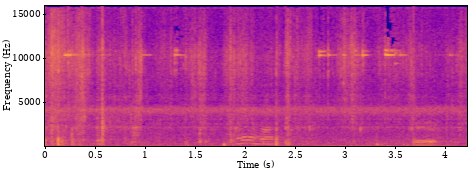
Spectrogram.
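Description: Footsteps and rustling through leaf litter and brush, with two brief high-pitched vocal sounds, one about halfway through and one near the end.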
